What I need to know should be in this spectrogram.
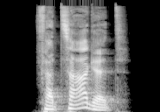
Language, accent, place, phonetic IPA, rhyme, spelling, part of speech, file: German, Germany, Berlin, [fɛɐ̯ˈt͡saːɡət], -aːɡət, verzaget, verb, De-verzaget.ogg
- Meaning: second-person plural subjunctive I of verzagen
